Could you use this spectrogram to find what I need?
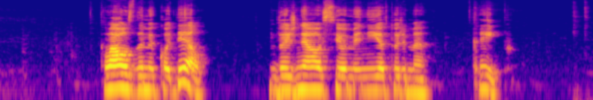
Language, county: Lithuanian, Vilnius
